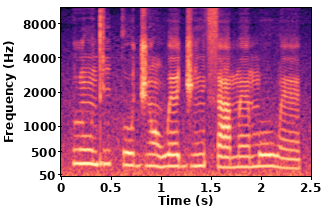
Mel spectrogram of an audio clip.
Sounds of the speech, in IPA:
lũ˦di˦ ko˦d͡ʒɔ̃˦˨ wɛ˧d͡ʒĩ˧ sa˨mɛ̃˨ mo˧wɛ̃˨

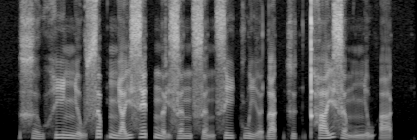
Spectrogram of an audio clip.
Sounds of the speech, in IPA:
xə̤˨˩whi˧ ɲə˧˩wsə˦˥p̚ɲa˨˦jze˦˥t̚ nə̰˧˨jzə˧n sə˧˩nsi˧ kwi˧˩ə̯ɗa˨˩k̚xɨ˨˩k̚ t̪ʰa˨˦jzə˧˩m ɲə˧˩wʔa˨˩k̚

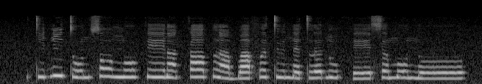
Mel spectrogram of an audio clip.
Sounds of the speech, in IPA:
ti˨ ɗĩ˦to˨n sɔ˦˨ ŋoː˧keː˧ɾã˨ kaː˦plã˨ ba˨fə˦tɨ˧ nɛ˨tlə˦ɗũ˧ he˨˦ sə˦mo˦ noː˦

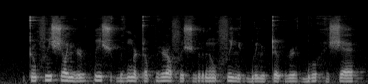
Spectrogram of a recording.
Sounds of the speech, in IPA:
ʈũfiʃɔ lʲə̤ɭṳk͡pi ʃuɡ͡bɛ̤ŋɔ ʈɔpɛ̤ɭɔ fʏʃṳrũfi lʲəɡ͡bɯ lʲɔ̤ʈɯʔṳ ɭɛ̤ɡ͡buhɛ̤ ʃɛ

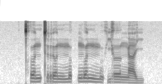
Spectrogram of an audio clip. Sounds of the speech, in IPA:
kʰo˦˥ntro˧nmo˦˥k̚mo˥˩n mu˦˥ʔjɤː˥˩ŋa˨˩j

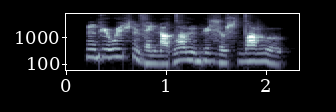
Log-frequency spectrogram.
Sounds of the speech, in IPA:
ŋɡy˦wy˦ç nzɛ˨ɲe˨dˤũ˦ mby˧zu˨ç dˤœ˧vu˨

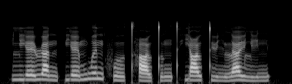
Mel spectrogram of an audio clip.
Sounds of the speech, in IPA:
ljɛ˧˥ ɻa˨˩n pjɛ˧˥mwə˥˩n fo˧˥ʊ̯t̪ʰɑ˨˩ʊ̯ t̪ʊ˧˥ŋt̪ʰjɑ˥ʊ̯t̪y˨˩n la˥˩ɪ̯ li˧˥n

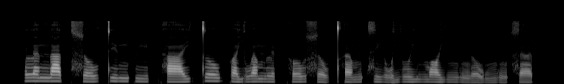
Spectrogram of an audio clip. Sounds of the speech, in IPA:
lɐ˧naː˧t̚ so˨˥wt̪yː˧mpiː˨t̚ haː˨˥j t̪o˥w pɐ˨jwɐ˧mlɵ˨t̚ho˨˧w so˨˩wt̪ʰɐ˨˥m t͡siː˨˩wjuː˨jmɔː˨j n̪ɵ˨˩n o˨˩wmʊ˨˩ŋsɐ˨t̚

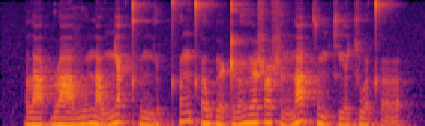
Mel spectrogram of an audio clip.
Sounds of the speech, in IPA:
laː˨˩k̚ ɹaː˨˩vu˨˩˦na˨˩˨wɲa˦˥k̚ t̪ʰɨ˨˩ŋjɨ˨˩t̚ t̪ʰə˧˥ŋ t̪ʰə˧˥wʔɨ˨˩ə̯ ʈɨ˨˩˦ə̯ɣɨ˧˥ə̯ʂɔ˧˥ ʂə˨˩˨ŋnaː˦˥t̚su˨˩m ci˨˩˦ə̯cu˨˩˦ə̯t̪ʰəː˨˩˨

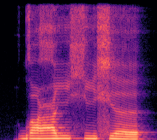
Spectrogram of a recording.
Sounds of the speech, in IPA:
ɡʷɑʕiçi xʲɛ

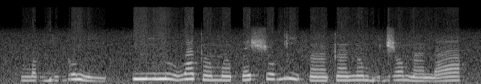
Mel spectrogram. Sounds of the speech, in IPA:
mɔ˨ɡ͡bi˨ ɡo˧ni˨ | mi˦nu˦˨ wa˧tɔ̃˨ mɔ̃˨fɛ˨˦ ʃo˦ ɡi˦˨ fã˨ tã˧nɔ̃˧bi˨ d͡ʒɔ˧mã˨ na˨˦

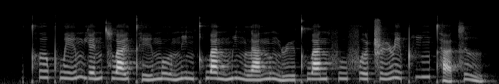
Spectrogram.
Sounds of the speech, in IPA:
t̪ʰɤ˥ pʰwe˧˥ɪ̯mjɛ˧˥nt͡swa˧˥ɪ̯ t̪ʰe˧˥ɪ̯mo˥˧ʊ̯ n̪i˥˧nkʰwa˥˧nmi˥˩n lä˧˥n̪ʊ˥˩ŋɻɻ̩˧˥t̪ʰwa˥n fu˥ fɤ˧˥ʈ͡ʂɻ̩˧˥ɻe˧ɪ̯pʰi˥ŋ t̪ʰä̰˨˩t͡sɹ̩˥˩

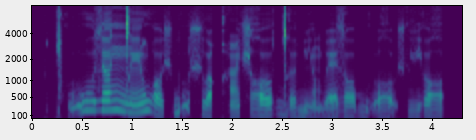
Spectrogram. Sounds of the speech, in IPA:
ǀʰṵ˧˥wu˥z ɐ˥ ŋ͡ǀẽ˧˥wɔ˩ʃbṵ˥ ʃu˩ qʰɛ̃˩˧ʃʁo˧˥ɡ͡ǀə˩˧ bʲɔ̃˩bɛ˩˧zɔ˧ bṵ˩˧ʁṵ˩ʃ vʲo˥ʁ

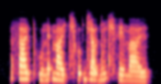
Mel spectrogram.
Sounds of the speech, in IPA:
θa˦ɪ̯pʰu˨ nɛ˦ʔma˨ɪ̯ t͡ɕʰʊ˦ʔd͡ʑa̰˦˨ʊ̯ dũ˦˨t͡ɕʰe˨ma˨ɪ̯

